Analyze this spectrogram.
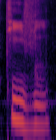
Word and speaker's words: TV: just watch them on TV I'm writing it for you here so stress of TV is on the second syllable and the preposition for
